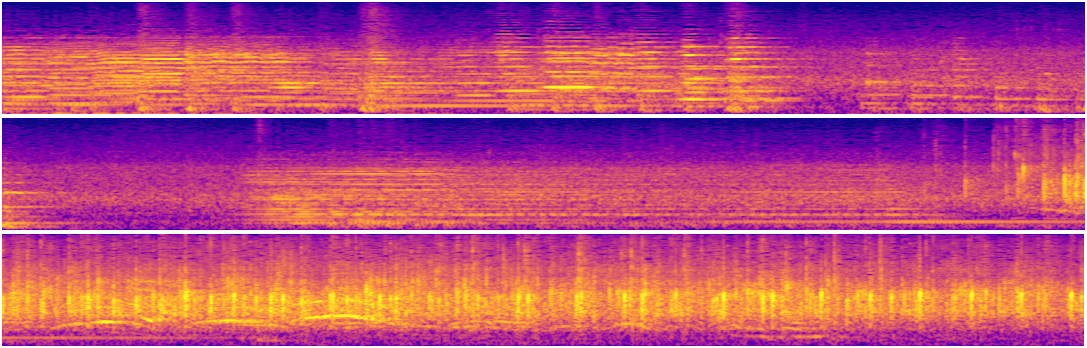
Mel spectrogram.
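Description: String quartet playing a quick passage, then holding a long final chord that ends about ten seconds in. Audience applause follows.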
